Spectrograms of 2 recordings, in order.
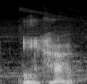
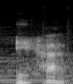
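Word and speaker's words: ehat (אחד): Ese es el significado de esa palabra, echat que se pronuncia ehat, O sea, la manera de copiarla es E-C-H-A-D, Echad. Se pronuncia Echad Denota una pluralidad,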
